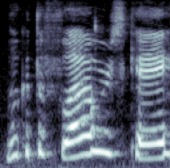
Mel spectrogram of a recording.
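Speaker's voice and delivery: high, gentle soothing voice; tender mock comfort. Mock mercy-killing scene.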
